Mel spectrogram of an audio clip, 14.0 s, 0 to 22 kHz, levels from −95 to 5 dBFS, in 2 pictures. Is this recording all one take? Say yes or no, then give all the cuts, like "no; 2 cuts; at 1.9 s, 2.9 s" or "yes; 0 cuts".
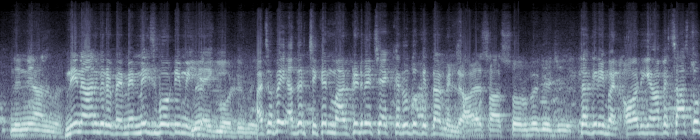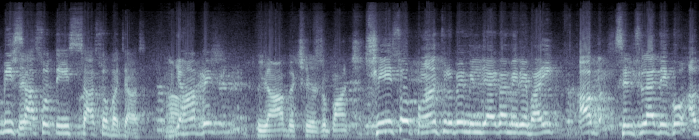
yes; 0 cuts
